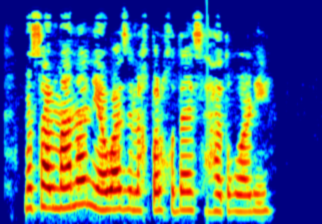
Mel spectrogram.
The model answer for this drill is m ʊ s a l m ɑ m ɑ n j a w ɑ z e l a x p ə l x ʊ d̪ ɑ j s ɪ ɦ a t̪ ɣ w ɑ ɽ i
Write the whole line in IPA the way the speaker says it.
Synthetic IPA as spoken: m ʊ s a l m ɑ n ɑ n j a w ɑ z e l a x p ə l x ʊ d̪ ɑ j s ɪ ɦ a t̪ ɣ w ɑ ɽ i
